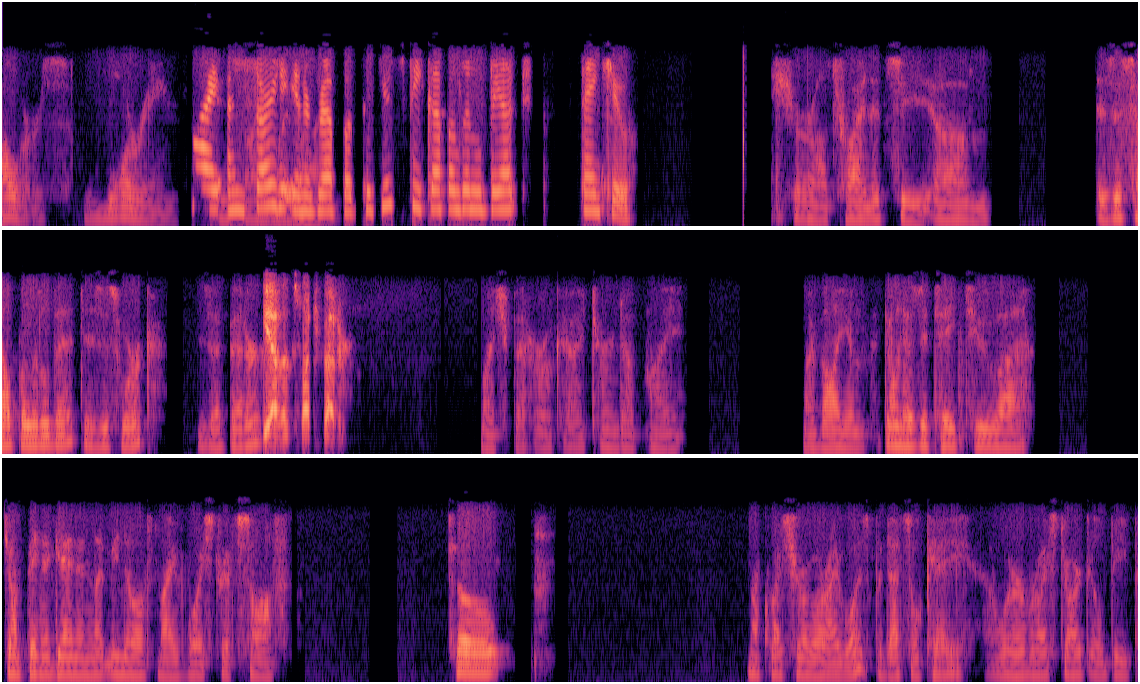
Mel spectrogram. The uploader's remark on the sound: Qualification from the 100 Pounders Phone Meeting.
